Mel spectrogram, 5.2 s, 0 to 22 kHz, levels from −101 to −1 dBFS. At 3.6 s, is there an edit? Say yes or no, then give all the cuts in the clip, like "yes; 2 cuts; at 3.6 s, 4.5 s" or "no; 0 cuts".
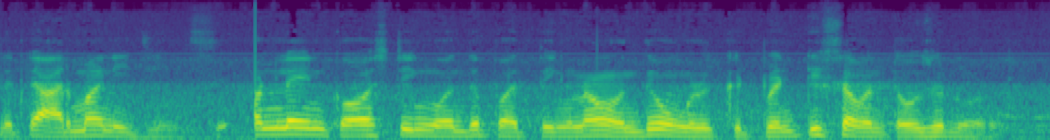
no; 1 cut; at 1.3 s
